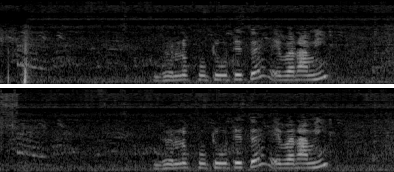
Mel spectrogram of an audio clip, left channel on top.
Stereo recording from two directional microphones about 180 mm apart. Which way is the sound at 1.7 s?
Centre (ahead or behind).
